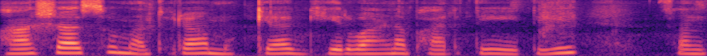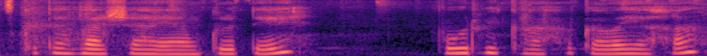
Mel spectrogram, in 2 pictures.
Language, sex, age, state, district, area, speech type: Sanskrit, female, 18-30, Kerala, Kasaragod, rural, spontaneous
